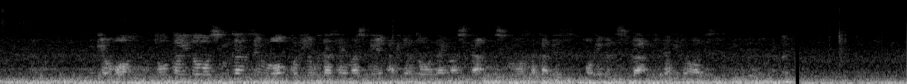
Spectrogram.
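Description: A train rumbles steadily, heard from inside a carriage.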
